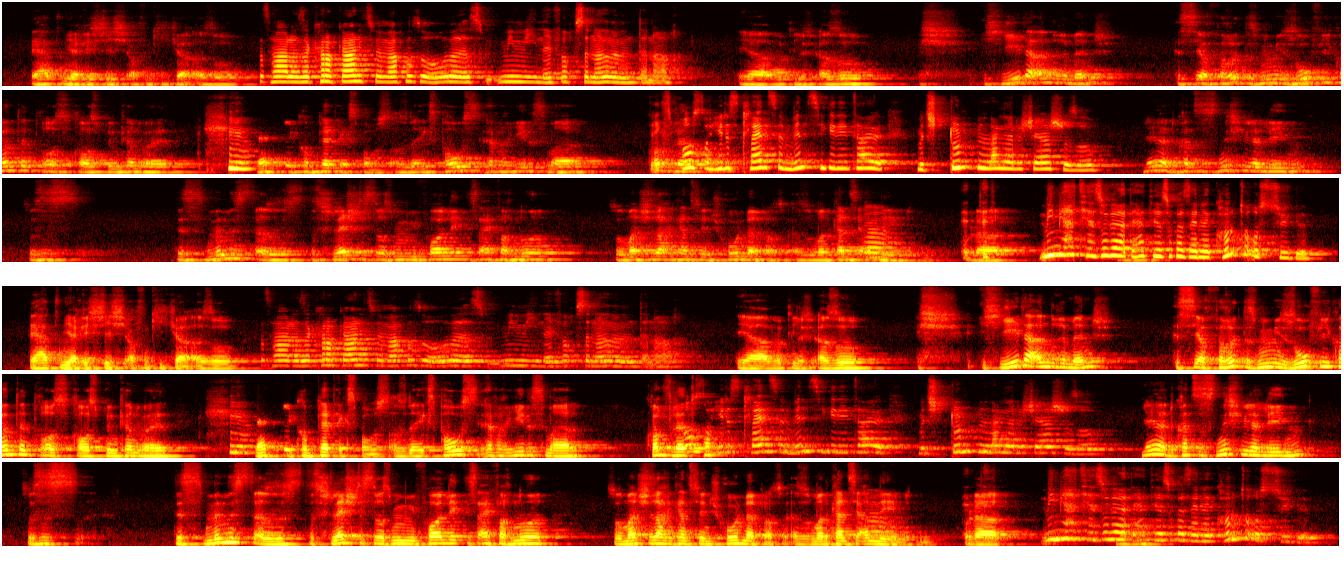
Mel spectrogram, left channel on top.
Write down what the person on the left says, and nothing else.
Total. Also er kann auch gar nichts mehr machen, so, ohne dass Mimi ihn einfach auseinander nimmt danach.
<laughs> Ja.
Der expost doch jedes kleinste, winzige Detail mit stundenlanger Recherche, so.
Ja.
Äh,
d- d- Mimi hat ja sogar,
der hat ja sogar seine Kontoauszüge.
